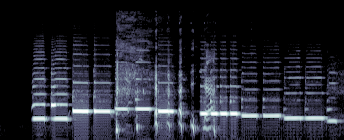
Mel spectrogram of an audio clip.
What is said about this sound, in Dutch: Eh, je, kijk, je kan. Uh, ik zeg maar, je kan toeteren op een fluit, dan doe je dit.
